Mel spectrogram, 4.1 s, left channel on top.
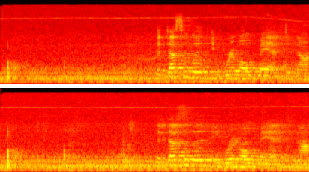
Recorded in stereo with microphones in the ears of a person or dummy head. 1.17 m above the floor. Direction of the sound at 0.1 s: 25° right (ahead or behind).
